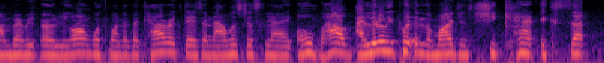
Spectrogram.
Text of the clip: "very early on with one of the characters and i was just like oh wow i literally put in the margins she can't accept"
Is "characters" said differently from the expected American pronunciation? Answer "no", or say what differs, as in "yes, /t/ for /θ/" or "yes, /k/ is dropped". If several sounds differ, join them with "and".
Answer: no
